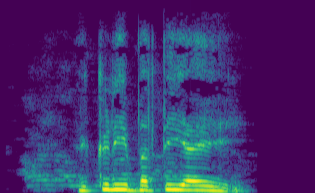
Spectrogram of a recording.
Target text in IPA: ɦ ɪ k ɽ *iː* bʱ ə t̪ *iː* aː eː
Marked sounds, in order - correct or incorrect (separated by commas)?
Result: correct, correct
